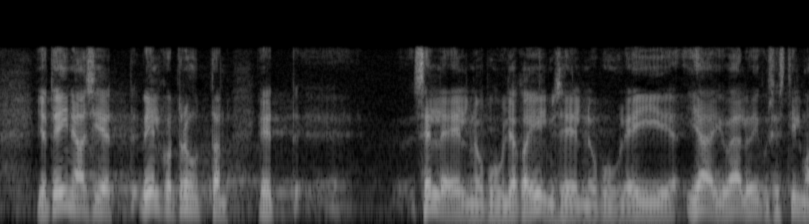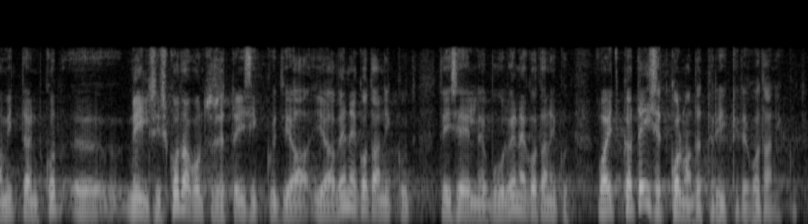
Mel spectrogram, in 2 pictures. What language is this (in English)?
Estonian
